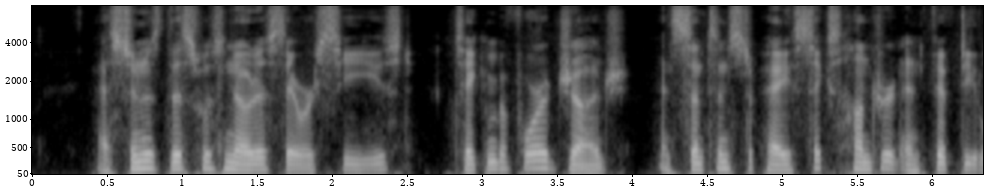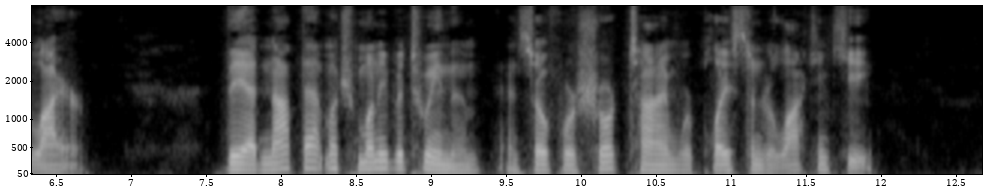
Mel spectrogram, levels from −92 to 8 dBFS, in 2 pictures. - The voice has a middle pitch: No, low, 110 Hz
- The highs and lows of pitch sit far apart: No, average, 3.9 semitones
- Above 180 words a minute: Yes, average, 200 wpm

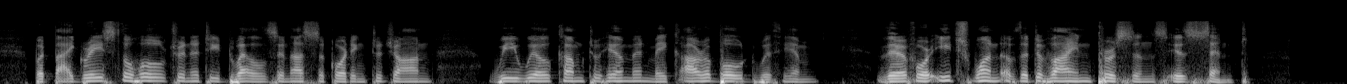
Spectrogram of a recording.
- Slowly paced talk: No, average, 145 wpm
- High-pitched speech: No, medium, 140 Hz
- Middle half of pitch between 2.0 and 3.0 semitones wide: Yes, narrow, 2.5 semitones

